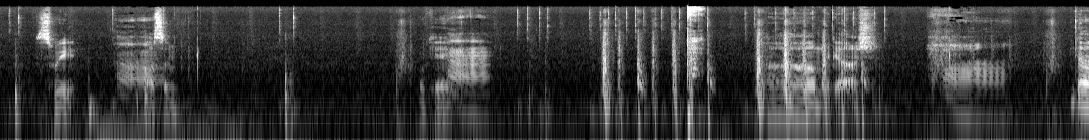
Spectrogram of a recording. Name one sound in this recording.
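A cartoonish creature grunts in short nasal mumbles.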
